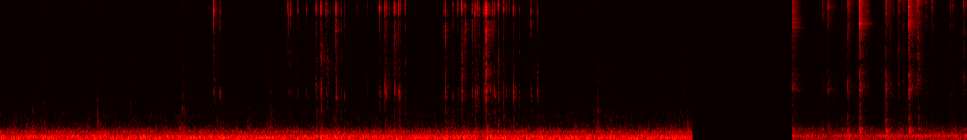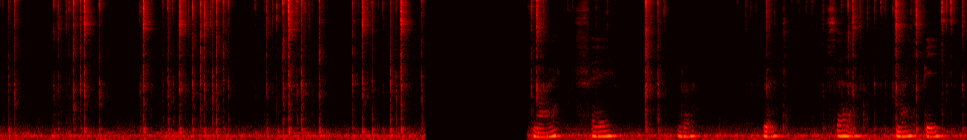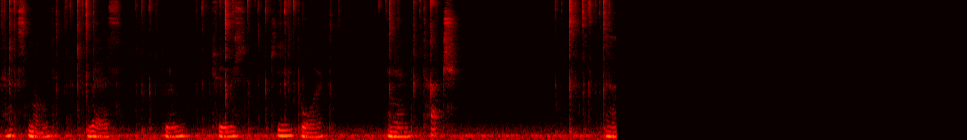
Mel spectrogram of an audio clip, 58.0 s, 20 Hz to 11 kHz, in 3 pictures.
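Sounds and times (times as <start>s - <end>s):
faint steady low hum: 0.0s - 13.8s, 15.9s - 27.8s, 29.9s - 51.0s
low voice: 50.8s - 51.0s.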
